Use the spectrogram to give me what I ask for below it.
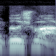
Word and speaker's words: Bourgeois: It's Bourgeois, right? Is that how I pronounce it? Yep.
